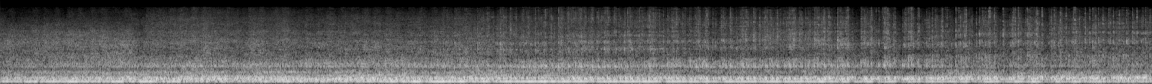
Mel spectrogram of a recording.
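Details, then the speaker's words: Porsche Boxster with LS3 V8 conversion, first test after removing mufflers and hex pipe system for straight pipes: loud, deep, even rumble, steady and unbroken; healthy open-pipe exhaust, sounds like a muscle car. "Now that sounds like a fucking muscle car."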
